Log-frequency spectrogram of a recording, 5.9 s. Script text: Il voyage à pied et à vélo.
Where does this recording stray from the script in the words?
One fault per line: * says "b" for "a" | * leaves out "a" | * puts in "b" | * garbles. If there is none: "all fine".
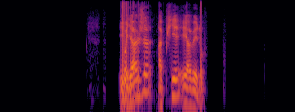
all fine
